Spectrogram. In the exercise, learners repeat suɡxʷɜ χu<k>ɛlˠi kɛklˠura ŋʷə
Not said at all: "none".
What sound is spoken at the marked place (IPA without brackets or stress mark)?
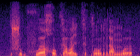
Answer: k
